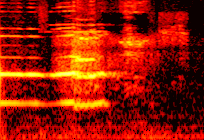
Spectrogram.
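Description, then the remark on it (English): A single short cat meow, rising then fading over about a second, moderately quiet and heard on its own with no talking. “That was the cat.”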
